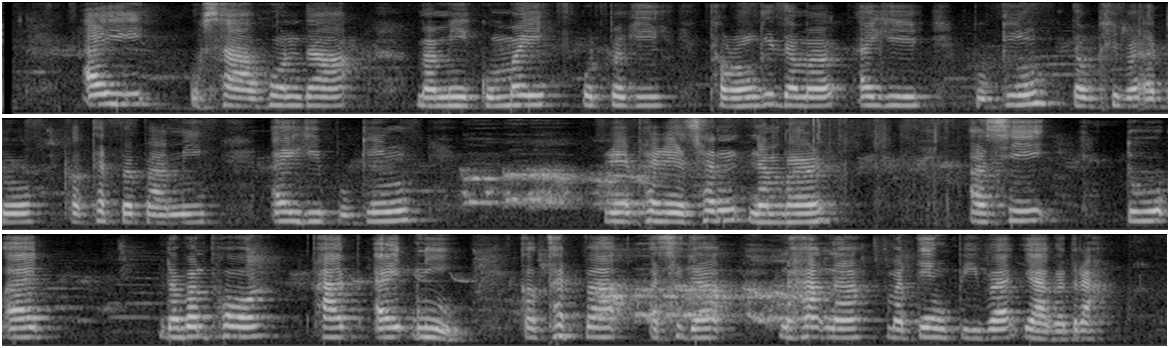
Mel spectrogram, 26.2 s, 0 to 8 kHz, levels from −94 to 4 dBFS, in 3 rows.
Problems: background sounds at intervals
